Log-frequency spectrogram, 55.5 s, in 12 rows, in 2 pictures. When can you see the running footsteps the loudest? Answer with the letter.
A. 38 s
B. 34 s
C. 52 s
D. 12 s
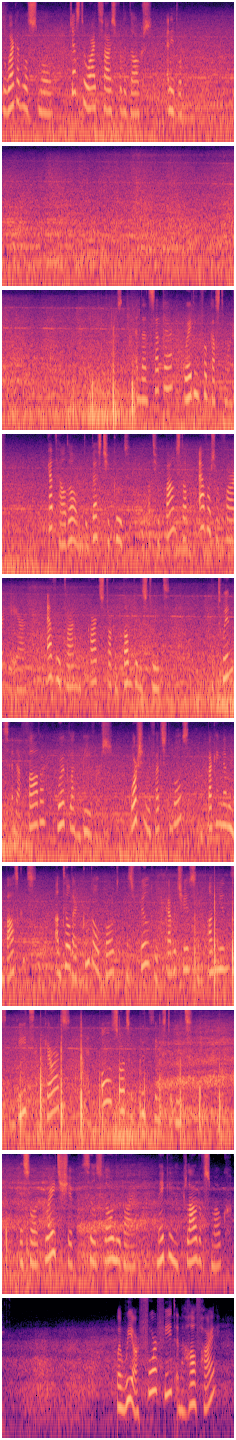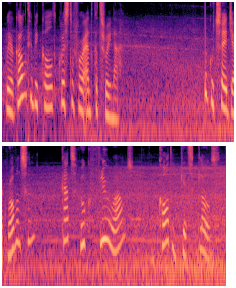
B.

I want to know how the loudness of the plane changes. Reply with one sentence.
The volume of the plane goes down.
